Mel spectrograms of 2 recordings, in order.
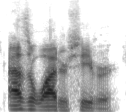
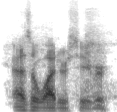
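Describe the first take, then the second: First: As a wide receiver, pushed out louder; emphatic point. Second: Said in the usual way. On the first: Real, not acted. Closing his case on the recruit, said louder. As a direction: hammer home the point.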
